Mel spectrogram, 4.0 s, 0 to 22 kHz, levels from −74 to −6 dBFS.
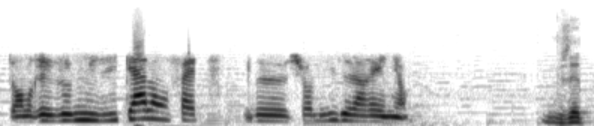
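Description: Timecode bleed runs through the whole clip: a faint, steady chirping warble sits behind the sound from start to finish. Linear timecode from an adjacent track or cable has leaked into the audio path. Its square-wave code flips between tones near 1 kHz and 2 kHz, and the rhythm of the chirp fits a 23.976 fps timecode. The leak is low, roughly 45 dB below the wanted signal, so it reads as a thin, constant whistle.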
